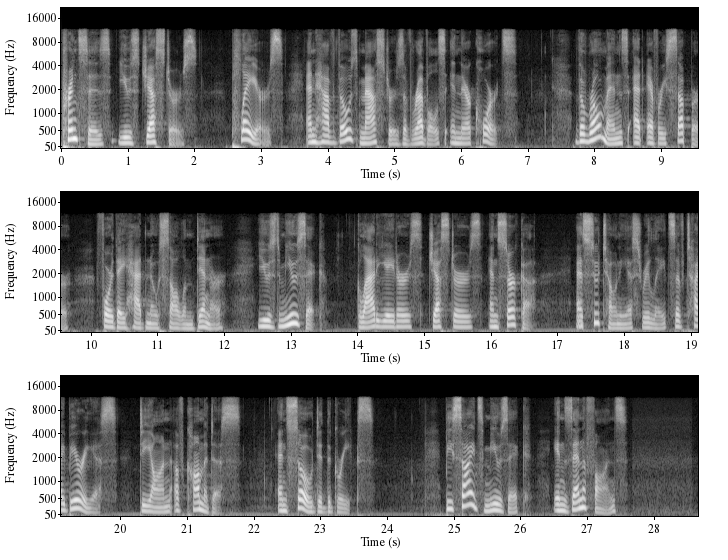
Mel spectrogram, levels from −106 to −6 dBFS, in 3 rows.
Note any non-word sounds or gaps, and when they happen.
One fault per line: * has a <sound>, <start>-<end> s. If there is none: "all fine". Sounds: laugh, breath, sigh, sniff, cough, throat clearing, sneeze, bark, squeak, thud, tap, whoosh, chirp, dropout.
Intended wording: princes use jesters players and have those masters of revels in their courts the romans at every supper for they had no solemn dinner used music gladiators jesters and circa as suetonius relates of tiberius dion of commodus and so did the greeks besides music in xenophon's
all fine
